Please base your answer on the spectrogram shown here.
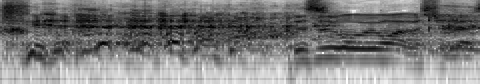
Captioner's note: all laugh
